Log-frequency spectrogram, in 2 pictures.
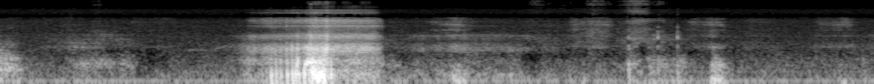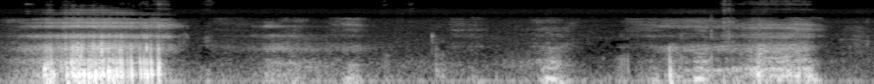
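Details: Big dog snoring: loud, rasping snores on the in-breath about every six to seven seconds, with softer breaths between, in a quiet room; ordinary dog snoring.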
